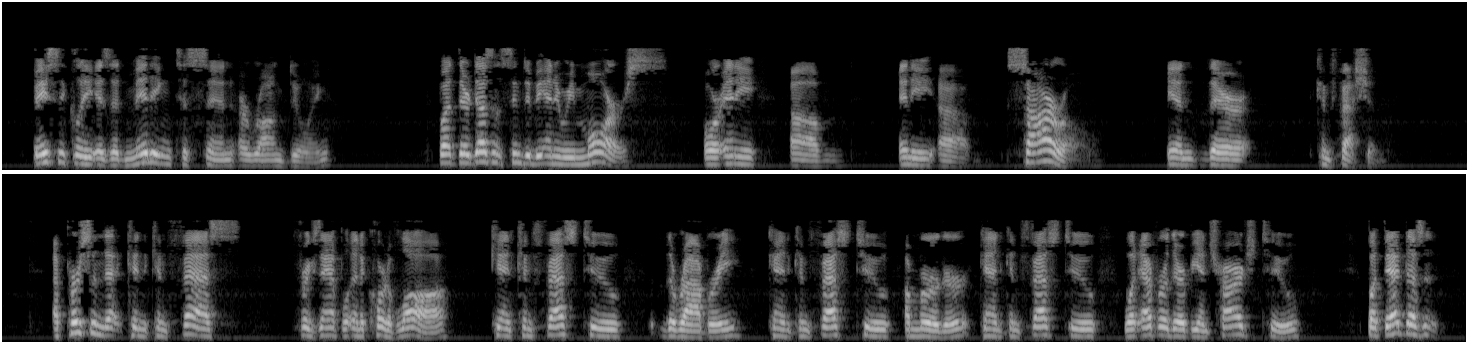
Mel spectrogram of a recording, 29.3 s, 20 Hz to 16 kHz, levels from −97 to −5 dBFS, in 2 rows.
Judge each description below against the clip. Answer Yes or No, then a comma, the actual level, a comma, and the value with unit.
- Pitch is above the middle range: No, medium, 145 Hz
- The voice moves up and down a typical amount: No, wide, 5.9 semitones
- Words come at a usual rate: No, slow, 115 wpm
